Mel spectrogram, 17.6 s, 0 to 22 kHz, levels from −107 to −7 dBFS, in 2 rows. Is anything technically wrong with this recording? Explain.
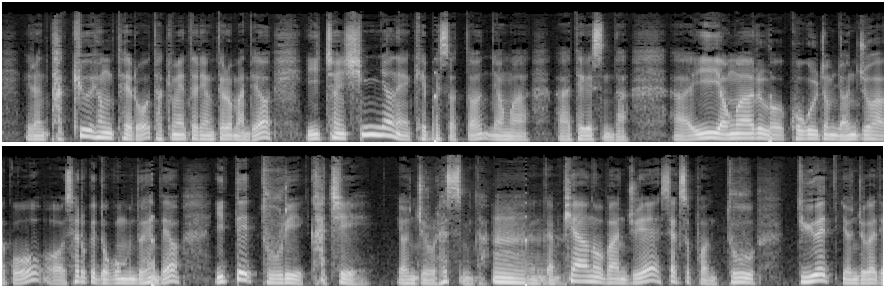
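Yes. The speech contains five bursts of damaged data in a compressed stream, at 2.38–2.41, 4.31–4.35, 7.66–7.69, 10.30–10.33 and 14.03–14.06 s, each about 34 ms long. At each point some of the encoded bytes are corrupt, so the decoder misreads those frames, loses sync, and hunts for the next valid frame header. Each one comes through as a short squawking chirp or blip cutting across the speech.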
